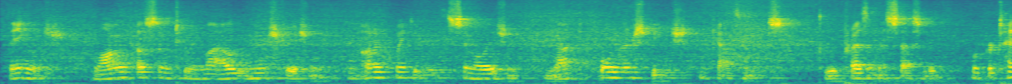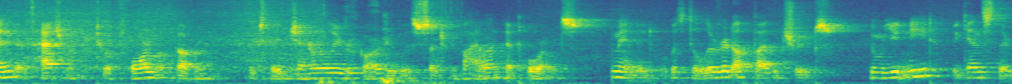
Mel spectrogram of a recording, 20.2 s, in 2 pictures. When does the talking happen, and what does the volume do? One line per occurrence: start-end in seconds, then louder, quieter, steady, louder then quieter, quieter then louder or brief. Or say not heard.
0.1-20.2 steady.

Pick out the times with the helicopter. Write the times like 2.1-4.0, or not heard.
not heard.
